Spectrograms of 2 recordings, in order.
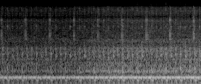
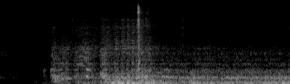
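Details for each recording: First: Ford Ka with 116,000 miles at petrol idle, heard loudest in the engine bay: sharp, even clicks about four a second from the small vacuum-pipe solenoid, first mistaken for the clutch release bearing. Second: Ford Ka, 97,000 miles: brief crank then catches at once into smooth, even idle with no stumble, no warning lights; normal cold start.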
